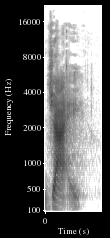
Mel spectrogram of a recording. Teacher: it kind of goes up into your nose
